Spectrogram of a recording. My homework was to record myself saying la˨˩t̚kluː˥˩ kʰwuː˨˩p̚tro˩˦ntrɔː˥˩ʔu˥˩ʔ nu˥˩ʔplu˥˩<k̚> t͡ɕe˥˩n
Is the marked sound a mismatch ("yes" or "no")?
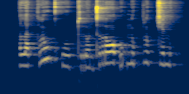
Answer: no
